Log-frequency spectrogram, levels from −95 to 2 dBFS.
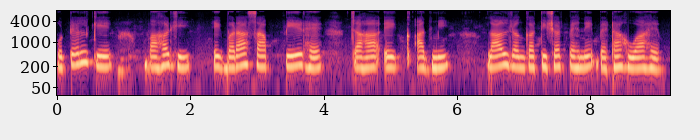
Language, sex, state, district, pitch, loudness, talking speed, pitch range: Hindi, female, Assam, Kamrup Metropolitan, 195 Hz, -12 LUFS, 130 wpm, 190-205 Hz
